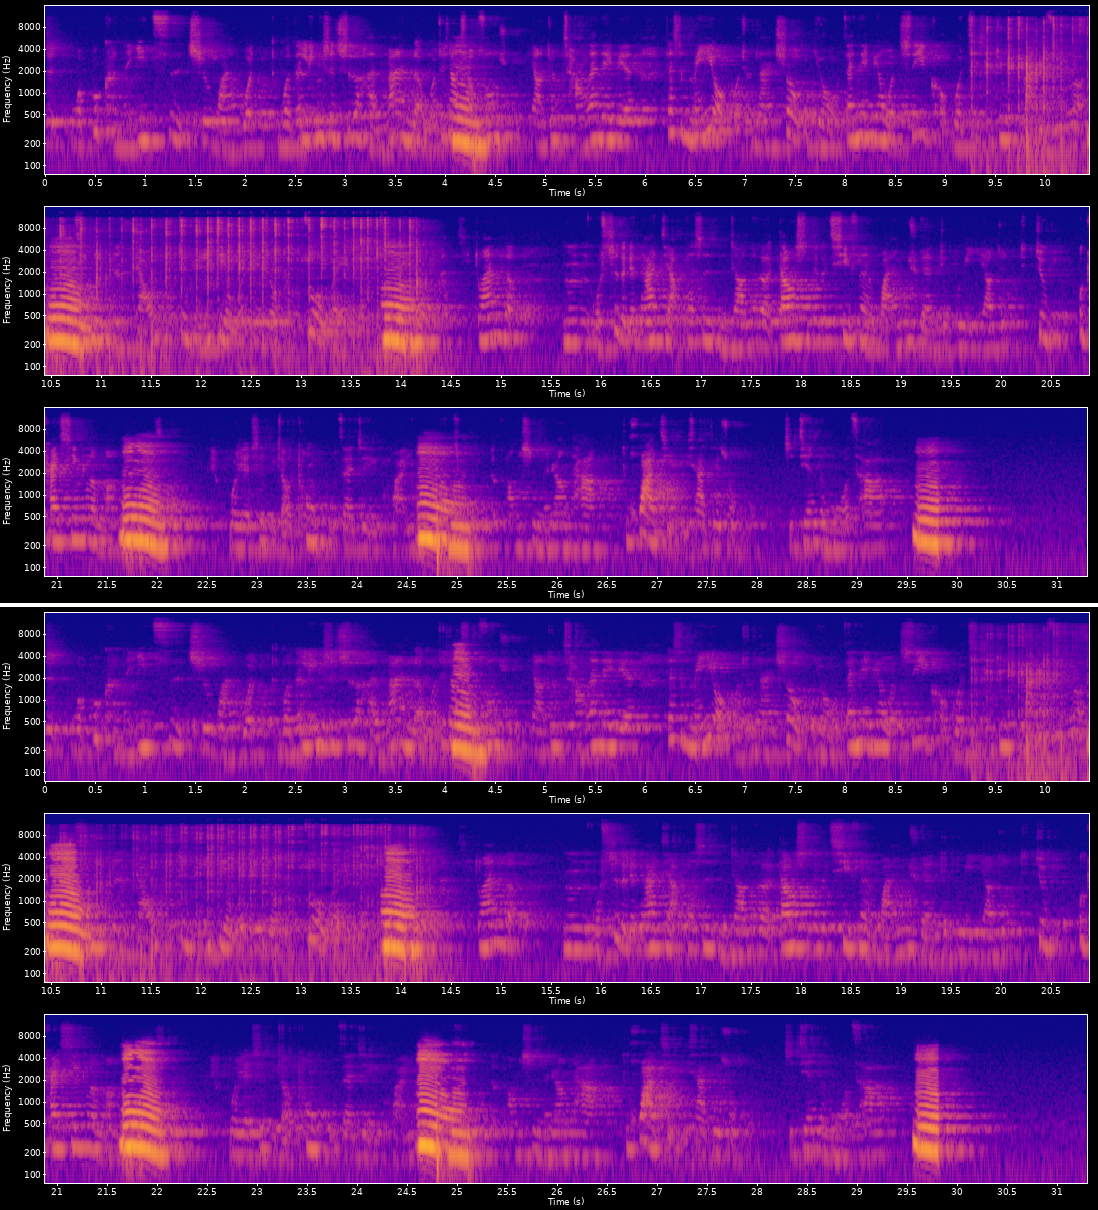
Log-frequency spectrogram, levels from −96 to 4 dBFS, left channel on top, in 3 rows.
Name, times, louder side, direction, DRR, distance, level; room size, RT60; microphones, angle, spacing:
voice 1, 0.0-14.3 14.6-15.3 15.6-20.5 20.8-21.6 22.1-22.3 22.7-27.9 28.3-29.3, left 1 dB, 35° left, 3 dB, 4.7 m, -44 dB
voice 2, 4.1-4.4 10.4-10.9 13.8-14.2 21.6-22.1 24.6-25.2 29.6-29.8, right 3 dB, 60° right, 14 dB, 1.3 m, -24 dB
sound 1, 9.3-14.3, left 6 dB, 50° left, 3.3 m, -42 dB
25.5 x 23.5 x 8.8 m, 1.1 s
head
